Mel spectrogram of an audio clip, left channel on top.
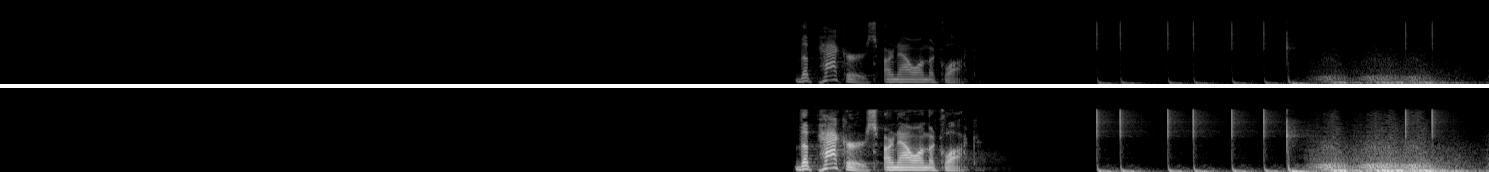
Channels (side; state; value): left; quieter; 21.4 dB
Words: The Packers are now on the clock.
